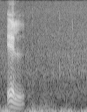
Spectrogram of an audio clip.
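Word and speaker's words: elle: দ্বিতীয় নিয়মটি হলো যদি শব্দের শেষে কখনো ভাওয়েল থাকে। এখানে নিশ্চয়ই আপনারা দেখতে পাচ্ছেন এল, এল, এল। এর উচ্চারণটি ইংলিশের এল অথবা বাংলার এল এর মতো। এইখানে শেষের ভাওয়েলটি ও উচ্চারিত হচ্ছে না, বরং ও এল এল এতটুকুই উচ্চারিত হচ্ছে, যার অর্থ সে।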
